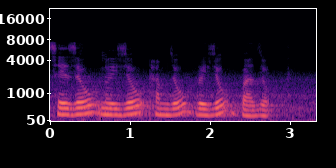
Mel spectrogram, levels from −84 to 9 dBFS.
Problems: constant background noise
